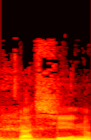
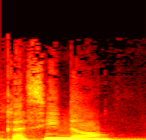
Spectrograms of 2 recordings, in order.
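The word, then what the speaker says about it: Casinò: Sì, sì, Casino. – No, Casino, con l'accento sulla O.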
